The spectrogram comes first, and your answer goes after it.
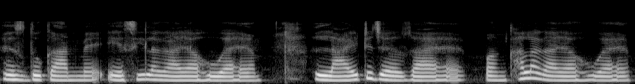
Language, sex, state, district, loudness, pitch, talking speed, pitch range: Hindi, female, Jharkhand, Garhwa, -14 LUFS, 195 Hz, 140 wpm, 190-210 Hz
